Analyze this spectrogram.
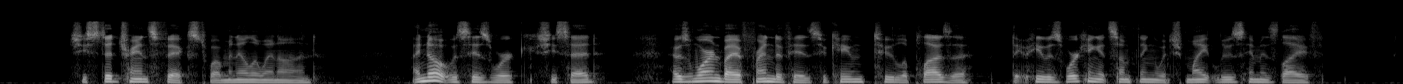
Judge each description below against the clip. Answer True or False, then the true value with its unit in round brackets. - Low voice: True (110 Hz)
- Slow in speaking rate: False (170 wpm)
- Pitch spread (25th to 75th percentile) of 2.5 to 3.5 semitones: True (3.2 semitones)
